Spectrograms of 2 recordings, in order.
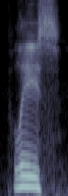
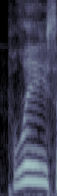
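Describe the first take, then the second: First: Said in the usual way. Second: Higher, stronger call through the door. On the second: Retold or imitated. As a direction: announce yourself firmly this time. Knocking again on doors.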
